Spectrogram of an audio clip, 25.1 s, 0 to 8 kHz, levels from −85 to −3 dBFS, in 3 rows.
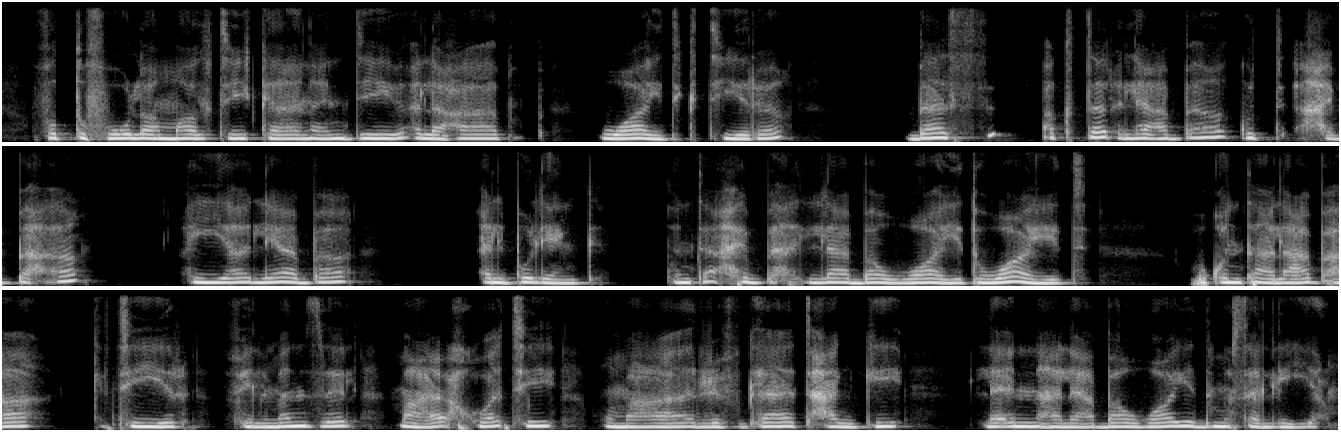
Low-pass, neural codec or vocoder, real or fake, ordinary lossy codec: none; none; real; none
